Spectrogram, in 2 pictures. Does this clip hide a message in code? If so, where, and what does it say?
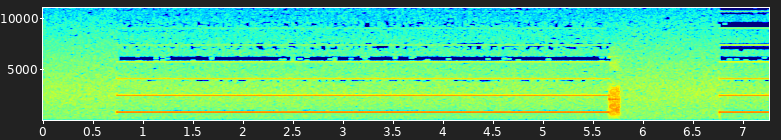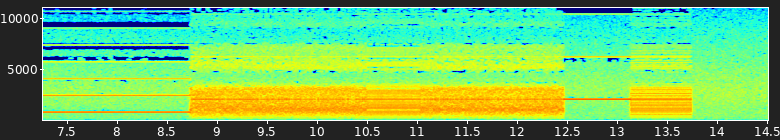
Yes: ZX Spectrum tape loading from 0.7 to 13.7 s, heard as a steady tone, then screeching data.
